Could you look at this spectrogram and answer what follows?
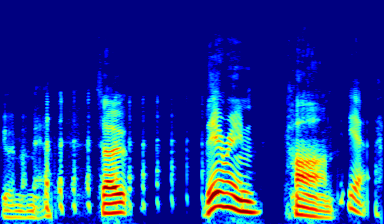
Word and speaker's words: Khan: Well, can does it? Some people call it can. Particularly if you're trying to rhyme with van.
